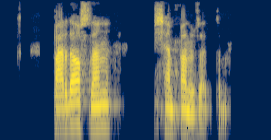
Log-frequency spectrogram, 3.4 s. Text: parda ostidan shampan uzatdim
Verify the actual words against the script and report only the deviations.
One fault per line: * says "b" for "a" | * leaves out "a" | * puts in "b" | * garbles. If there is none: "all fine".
all fine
